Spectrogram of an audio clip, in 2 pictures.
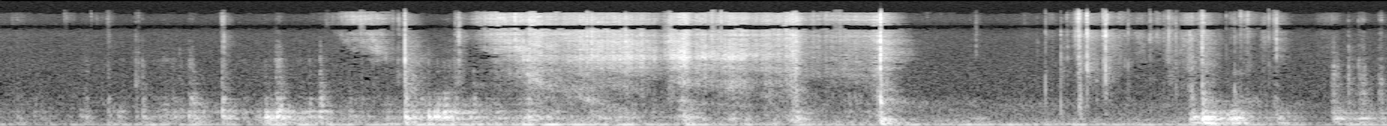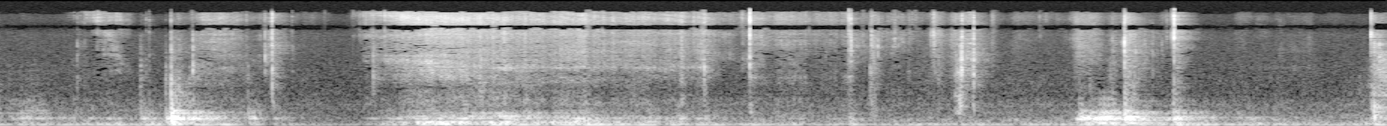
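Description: Adhesive tape being peeled off the edges of a sheet of painting paper, with two long peels about three seconds in and again about twelve seconds in, and short crinkles and rustles of tape and paper between them.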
